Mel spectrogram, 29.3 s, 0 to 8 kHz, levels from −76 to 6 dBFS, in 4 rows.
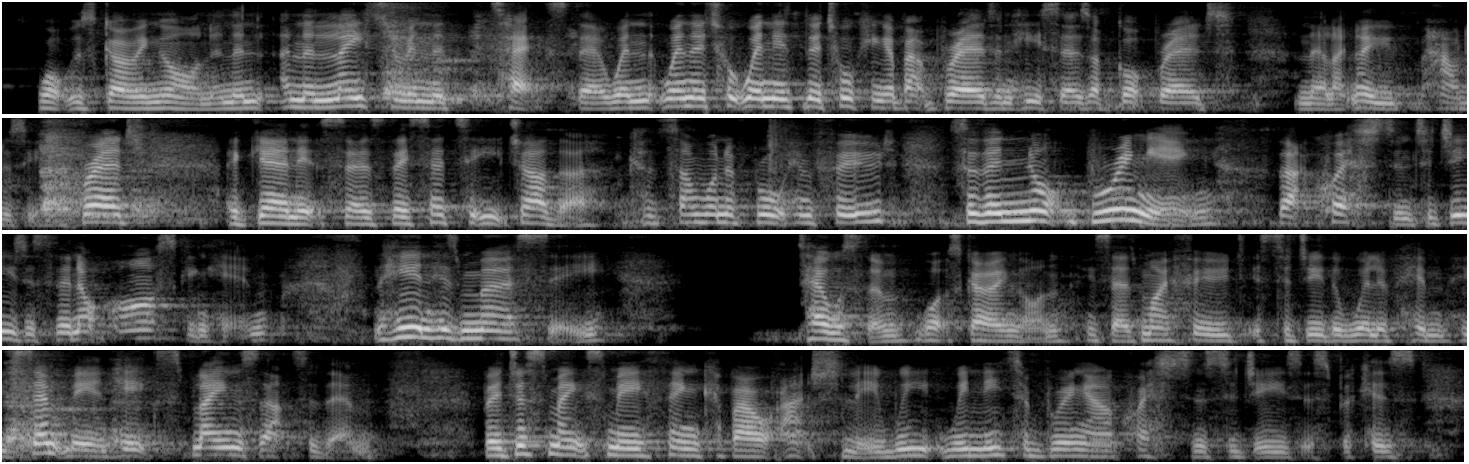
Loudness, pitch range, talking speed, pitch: -19 LUFS, 160-210 Hz, 230 wpm, 180 Hz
